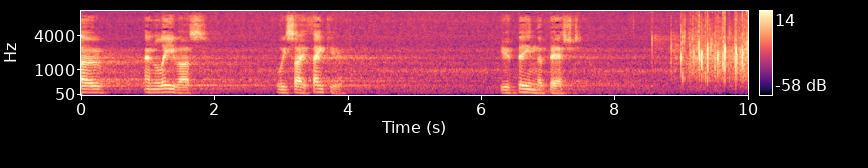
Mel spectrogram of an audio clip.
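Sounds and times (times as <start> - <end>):
speech: 0.0 - 1.9, 2.9 - 4.1, 6.3 - 7.5
polite applause: 8.5 - 10.0.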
